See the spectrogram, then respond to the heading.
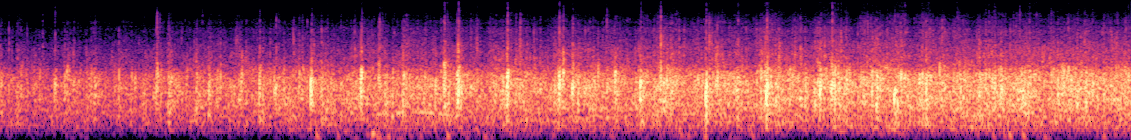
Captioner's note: applause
